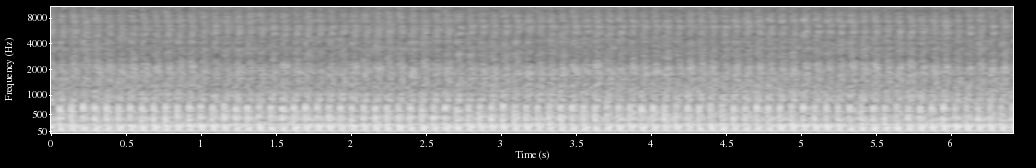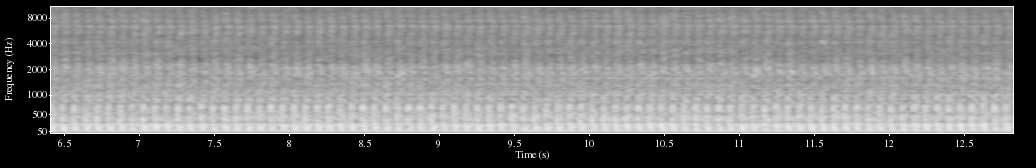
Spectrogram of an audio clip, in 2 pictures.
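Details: John Deere LT150, no choke, after fuel pump primed: loud sharp rapid popping chatter on every firing stroke; exhaust leak at overlong exhaust studs, later redone and quiet.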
